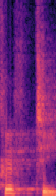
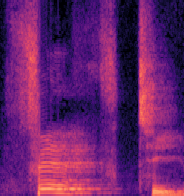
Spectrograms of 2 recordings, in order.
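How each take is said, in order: First: The stress is on the second syllable. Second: The stress is on the first syllable. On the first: The speaker calls it wrong. "It's not fifty" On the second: The speaker calls it right. "You stress more on letter F, the first F"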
